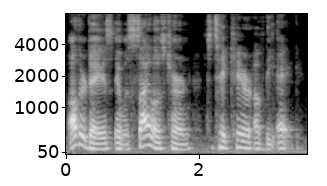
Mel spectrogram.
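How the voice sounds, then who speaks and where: A person reading a children's picture book aloud in a gentle, expressive way. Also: mid-range voice, moderate pace, slightly rough. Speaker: read-aloud storyteller.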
